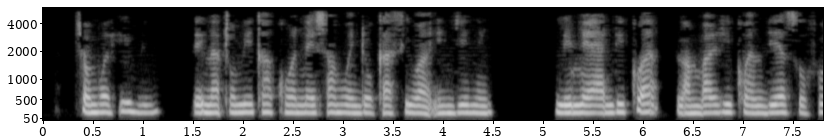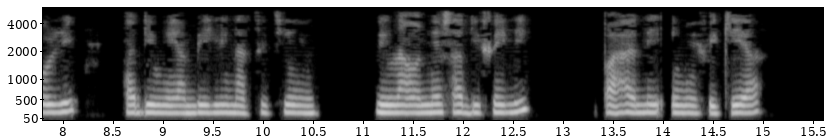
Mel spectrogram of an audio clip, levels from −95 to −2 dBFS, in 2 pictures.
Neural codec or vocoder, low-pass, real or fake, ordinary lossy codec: codec, 16 kHz, 1 kbps, FunCodec, trained on LibriTTS, 50 frames a second; 5.4 kHz; fake; MP3, 24 kbps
